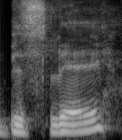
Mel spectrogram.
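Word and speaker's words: Bisley: s sounds Italian Simon B how do you pronounce it I guess B yeah I know you're right you're right um Simon bisle thank you uh Bernie Rashon Jim Steno estan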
